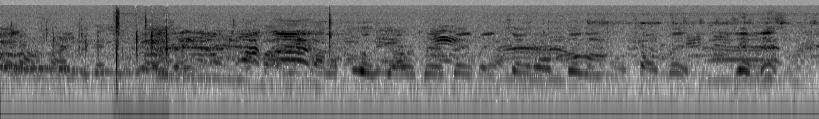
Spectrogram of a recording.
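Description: Faint, overlapping voices of players and spectators calling out around a youth football field, with a couple of sharp clicks about a second in.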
